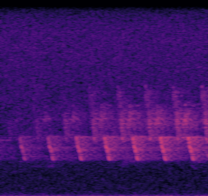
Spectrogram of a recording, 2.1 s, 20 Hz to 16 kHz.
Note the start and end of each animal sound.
0.0s-2.1s: Ovenbird (Seiurus aurocapilla)
0.0s-2.1s: Red-eyed Vireo (Vireo olivaceus)

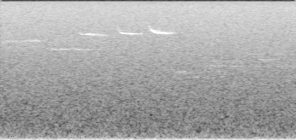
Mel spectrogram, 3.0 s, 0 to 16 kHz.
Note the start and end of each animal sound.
0.0s-1.3s: Black-throated Green Warbler (Setophaga virens)
0.6s-1.9s: Golden-crowned Kinglet (Regulus satrapa)
1.6s-3.0s: Swainson's Thrush (Catharus ustulatus)

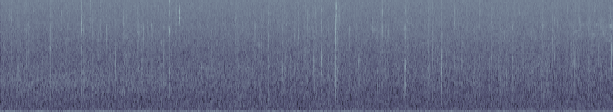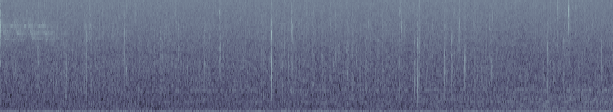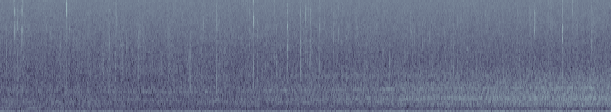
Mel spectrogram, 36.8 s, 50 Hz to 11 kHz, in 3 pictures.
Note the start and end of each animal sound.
11.5s-13.3s: Ovenbird (Seiurus aurocapilla)

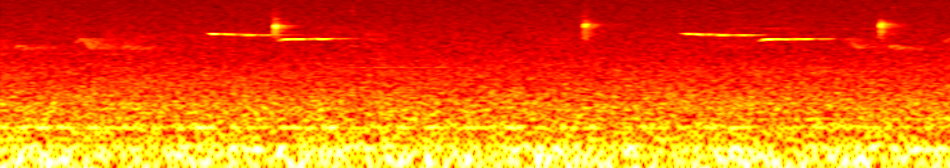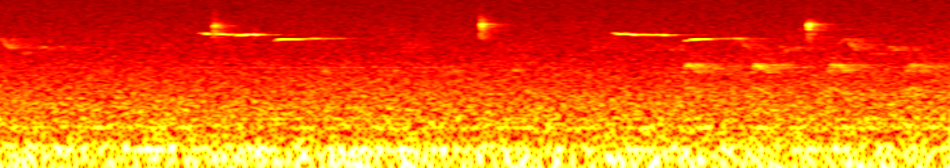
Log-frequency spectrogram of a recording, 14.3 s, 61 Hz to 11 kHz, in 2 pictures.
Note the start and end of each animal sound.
0.0s-1.2s: American Robin (Turdus migratorius)
1.4s-2.8s: Black-capped Chickadee (Poecile atricapillus)
2.0s-2.2s: Scarlet Tanager (Piranga olivacea)
4.3s-4.5s: Scarlet Tanager (Piranga olivacea)
5.1s-6.3s: Black-capped Chickadee (Poecile atricapillus)
6.1s-7.6s: American Robin (Turdus migratorius)
6.4s-6.8s: Scarlet Tanager (Piranga olivacea)
8.5s-9.9s: Black-capped Chickadee (Poecile atricapillus)
8.7s-8.8s: Scarlet Tanager (Piranga olivacea)
10.6s-10.9s: Scarlet Tanager (Piranga olivacea)
11.7s-12.8s: Black-capped Chickadee (Poecile atricapillus)
12.2s-14.3s: American Crow (Corvus brachyrhynchos)
12.4s-14.0s: American Robin (Turdus migratorius)
13.2s-13.3s: Scarlet Tanager (Piranga olivacea)

